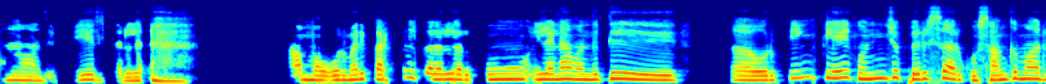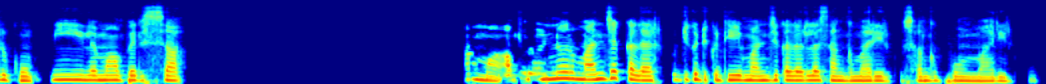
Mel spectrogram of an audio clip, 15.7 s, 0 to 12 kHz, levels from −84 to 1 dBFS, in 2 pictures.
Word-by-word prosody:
ஆ - - -18 0.2
அது 155 - -8 0.2
பேர் 195 0 -2
தெரில. 155 0 -1 1.2
ஆமா. 190 -1 +2
ஒரு 185 - +3
மாரி 210 +3 +2
பர்பல் 270 +7 -3
கலர்ல 215 -1 +3
இருக்கும். 205 +3 +1 0.2
இல்லன்னா 215 +1 +4
வந்துட்டு 205 +3 +2 0.9
அ - - -1 0.2
ஒரு 180 0 +1
பிங்க்லயே 275 0 -1
கொஞ்சம் 255 +5 +2
பெருசா 235 +5 +2
இருக்கும். 175 -5 -2
சங்கு 210 +6 +3
மாரி 230 -3 +2
இருக்கும். 165 -4 -2
நீீலமா 185 -2 +1
பெருசா. 180 0 -1 2.2
ஆமா. 185 -6 0
அப்புறம் 220 +3 -6
இன்னொரு 240 +2 +3
மஞ்ச 225 +5 +3
கலர், 175 -4 +1
குட்டி 200 0 -8
குட்டி 190 -3 0
குட்டி, 185 +1 +1
மஞ்ச 175 +1 0
கலர்ல 175 0 +2
சங்கு 160 -2 0
மாரி 160 0 0
இருக்கும். 145 - -12
சங்கு 155 0 -2
பூ 160 -1 -1
மாரி 150 0 -2
இருக்கும். 140 - -24
195 Hz, 155 wpm, -19 LUFS, 175-220 Hz, 2.2 s, இல்லன்னா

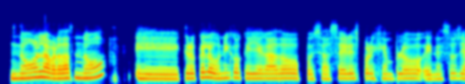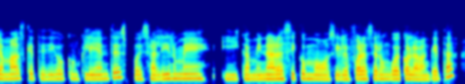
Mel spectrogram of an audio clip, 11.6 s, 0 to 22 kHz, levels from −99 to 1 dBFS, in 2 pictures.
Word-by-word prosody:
No, 200 +4 +5
la 240 -1 +9
verdad, 200 +1 +6
no. 220 - +3 0.4
Eh, 180 -2 +1
creo 195 0 +3
que 225 - +3
lo 225 -2 +5
único 210 +2 0
que 195 -1 -2
he - - +1
llegado, 195 +1 +2
pues, 180 0 -7
a 180 - -1
hacer 190 +2 -1
es, 195 -1 -3
por 200 - -2
ejemplo, 190 0 -2
en 175 +1 -3
esas 195 +3 -6
llamadas 185 0 -1
que 190 - -5
te 175 0 -10
digo, 175 +1 -6
con 180 -1 -11
clientes, 180 +7 -4
pues, 170 -1 -6
salirme 185 +2 -3
y 170 -2 -9
caminar 170 0 -1
así 180 +1 -3
como 170 -2 -3
si 165 0 -6
le 165 -1 -4
fuera 170 +1 +1
a - - -1
hacer 175 0 -4
un 175 0 -6
hueco 175 0 0
a - - +1
la 165 - +1
banqueta. 165 - -2
185 Hz, 215 wpm, -23 LUFS, 175-195 Hz, 0.4 s, la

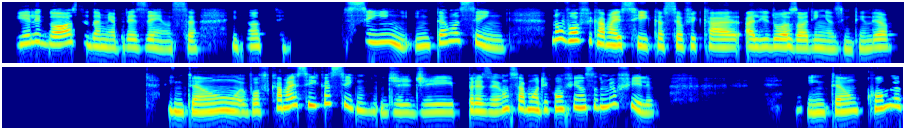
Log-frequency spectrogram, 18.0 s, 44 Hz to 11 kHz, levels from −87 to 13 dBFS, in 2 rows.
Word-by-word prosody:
e 250 - -1
ele 295 +3 +1
gosta 255 +1 +5
da 210 -1 0
minha 180 -1 -4
presença, 180 -3 -4 0.4
então, 205 +2 -5
assim 205 -3 -13 0.7
Sim, 295 -8 -1
então, 230 +10 -1
assim, 235 - -3 0.5
não 390 +2 +3
vou 345 +1 +7
ficar 330 -7 +3
mais 230 0 +4
rica 210 -1 +1
se 205 +1 -2
eu - - -1
ficar, 190 -2 +1
ali, 195 0 +2
2 195 0 +3
horinhas, 175 -2 -2
entendeu? 175 +4 -3 1.8
Então, 205 +1 +1
eu 190 - -4
vou 205 +2 -2
ficar 275 +7 +1
mais 320 +4 +4
rica 360 +3 +3
sim, 390 -7 -2 0.3
de 185 0 -6
de 190 +2 -4
presença, 210 +5 +1
amor 240 -2 +2
e - - -4
confiança 280 +4 +1
do 300 - 0
meu 380 +6 -3
filho. 215 - -2 1.5
Então, 195 +3 -1
como 270 +7 +2
eu. 320 - -2
210 Hz, 140 wpm, -25 LUFS, 190-275 Hz, 1.8 s, vou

